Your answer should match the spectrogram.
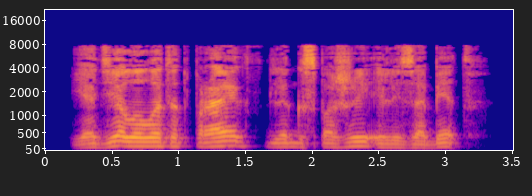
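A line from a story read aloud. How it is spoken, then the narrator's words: Quiet, nervous. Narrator (Russian): негромко сообщил Зиновий, нервно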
